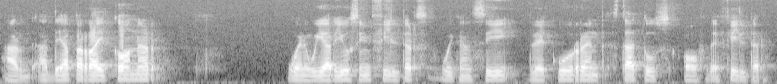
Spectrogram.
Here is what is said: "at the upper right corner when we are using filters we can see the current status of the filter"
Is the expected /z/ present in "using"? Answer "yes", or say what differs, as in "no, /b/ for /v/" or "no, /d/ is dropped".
no, /s/ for /z/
